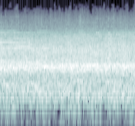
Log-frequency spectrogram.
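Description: A packed baseball stadium crowd at a World Series game between the Cardinals and the Red Sox roars continuously and loudly, forming a dense, unbroken wall of cheering.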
